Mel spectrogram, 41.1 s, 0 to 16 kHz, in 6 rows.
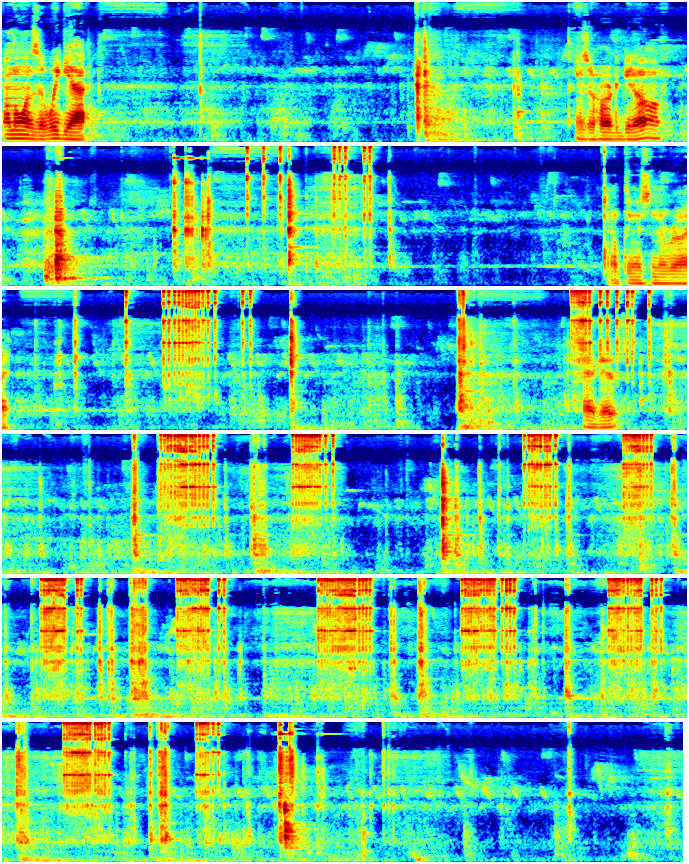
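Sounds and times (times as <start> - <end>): ratchet wrench clicking: 8.6 - 10.6, 14.9 - 16.2, 19.4 - 20.3, 21.9 - 23.9, 25.8 - 29.8, 30.5 - 36.6.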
